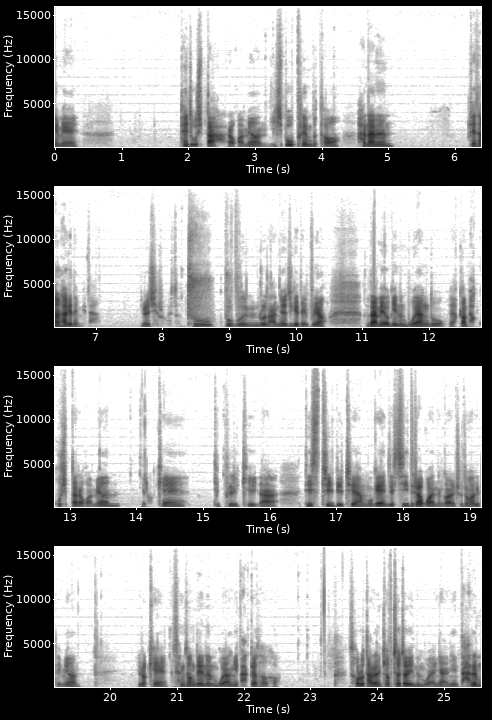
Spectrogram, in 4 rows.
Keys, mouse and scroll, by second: 3.1 click, 3.3 click, 3.5 KP_5, 4.0 click, 8.2 click, 13.9 click, 15.1 click, 18.7 click, 19.8-20.9 drag, 21.9 click, 22.1 click, 22.8 click.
